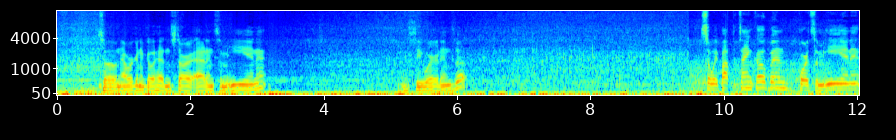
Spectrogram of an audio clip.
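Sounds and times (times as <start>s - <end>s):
fuel pouring from a jug: 6.1s - 9.5s.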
